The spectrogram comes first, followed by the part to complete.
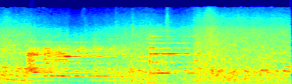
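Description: Electronic swimming start signal: a steady pitched beep for a little over a second, then a second, shorter tone about two seconds in, over the voices of the crowd.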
